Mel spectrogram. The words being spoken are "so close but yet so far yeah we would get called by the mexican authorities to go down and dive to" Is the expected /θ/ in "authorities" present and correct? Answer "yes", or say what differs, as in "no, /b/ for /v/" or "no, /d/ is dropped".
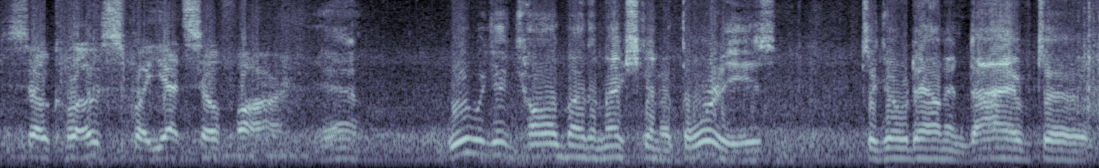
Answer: yes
